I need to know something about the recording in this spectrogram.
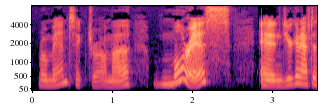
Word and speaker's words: Maurice: Brackets the actual the the phonetic reading of Morris uh above the title so that I I say it correctly m o double r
